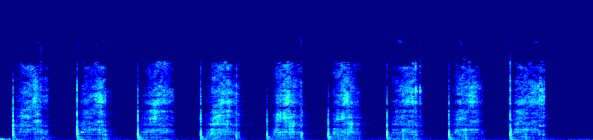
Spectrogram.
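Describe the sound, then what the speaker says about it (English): Card scraper drawn along a wooden axe handle in nine even, rhythmic strokes, each a close, dry rasping scrape followed by a short pause. "we're just going to scrape"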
